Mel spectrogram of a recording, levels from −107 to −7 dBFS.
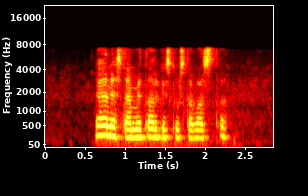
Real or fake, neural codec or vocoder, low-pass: fake; codec, 16 kHz, 4.8 kbps, FACodec; 7.2 kHz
